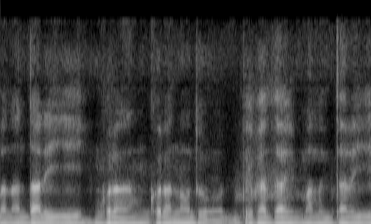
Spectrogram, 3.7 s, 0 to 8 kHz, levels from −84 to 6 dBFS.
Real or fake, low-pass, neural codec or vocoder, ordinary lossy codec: fake; 7.2 kHz; codec, 24 kHz, 1.2 kbps, DualCodec; none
